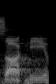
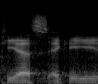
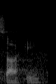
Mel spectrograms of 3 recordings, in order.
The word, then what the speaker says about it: psake: by James Kovacs again it is pronounced sake like the like the Japanese rice wine not PS a ke or P sake or something like that its sake it just had many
